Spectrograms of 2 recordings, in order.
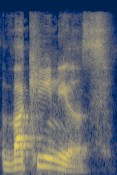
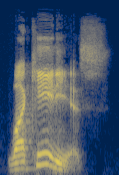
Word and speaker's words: Wakenius: name the same way how do you pronounce your last name right and my name is ulf vacchinius vakinius yeah i can tell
